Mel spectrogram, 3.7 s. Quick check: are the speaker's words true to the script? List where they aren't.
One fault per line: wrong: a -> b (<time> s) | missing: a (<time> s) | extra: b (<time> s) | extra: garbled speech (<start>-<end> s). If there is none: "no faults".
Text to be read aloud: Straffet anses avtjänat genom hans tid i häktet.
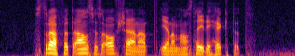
no faults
